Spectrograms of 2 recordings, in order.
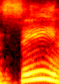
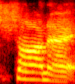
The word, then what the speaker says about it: Seanne: you very much adam seen how are you it's it's shawna it's gaelic it's unfanatic it's not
